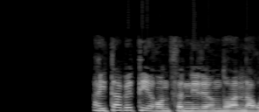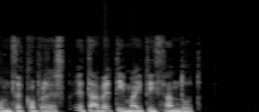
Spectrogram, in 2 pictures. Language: Basque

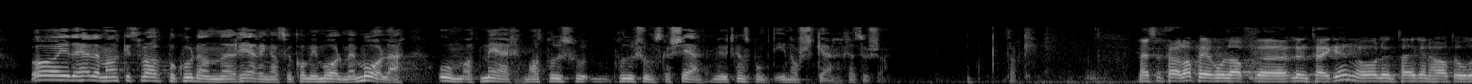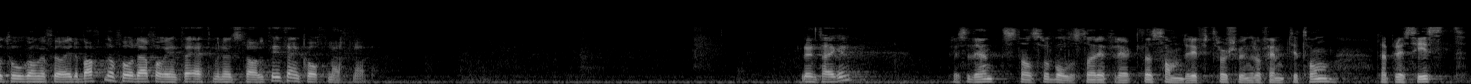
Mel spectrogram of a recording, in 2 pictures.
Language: Norwegian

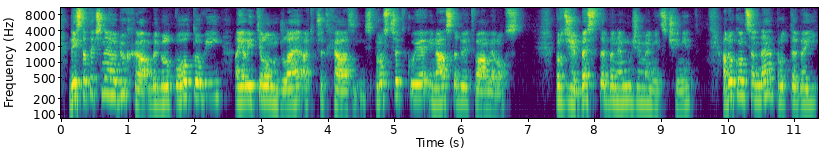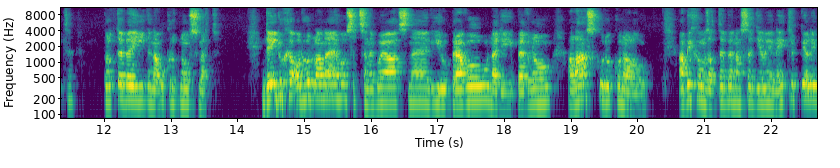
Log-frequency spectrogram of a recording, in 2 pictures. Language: Czech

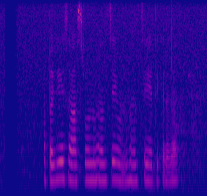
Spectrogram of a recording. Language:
Sinhala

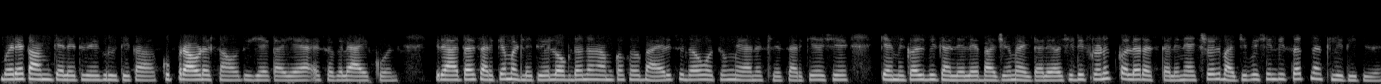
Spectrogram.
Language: Konkani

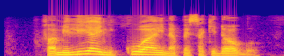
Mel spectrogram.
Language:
Swahili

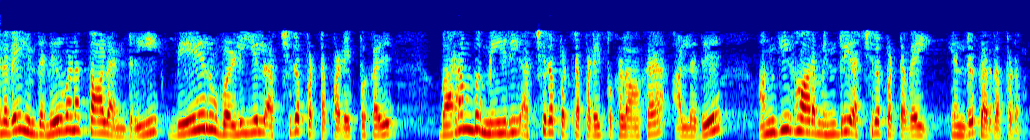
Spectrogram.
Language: Tamil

